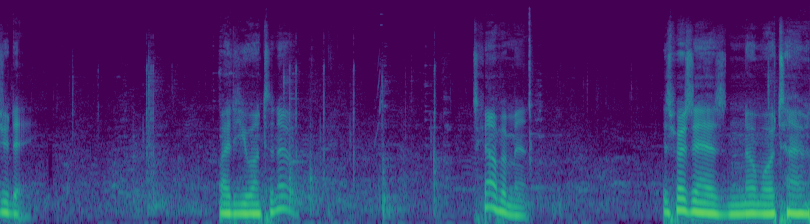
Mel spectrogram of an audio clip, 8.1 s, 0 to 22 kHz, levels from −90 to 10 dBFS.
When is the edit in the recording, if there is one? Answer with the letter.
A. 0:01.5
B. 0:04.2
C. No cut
B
